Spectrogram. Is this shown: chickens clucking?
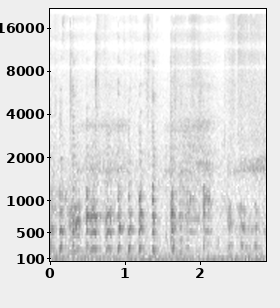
yes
